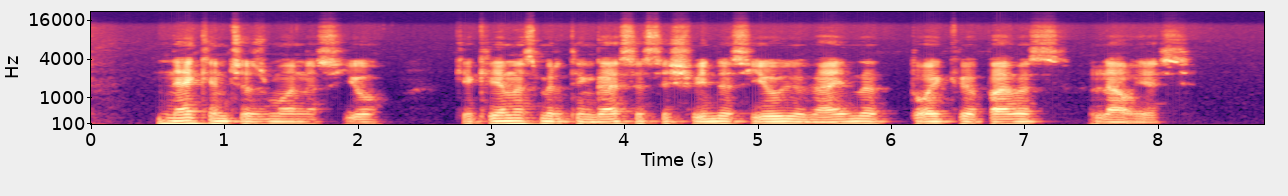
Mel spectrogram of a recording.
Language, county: Lithuanian, Vilnius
